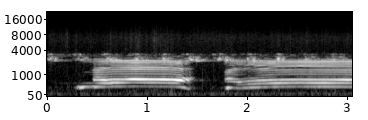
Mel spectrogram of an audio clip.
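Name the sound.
calf bleating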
